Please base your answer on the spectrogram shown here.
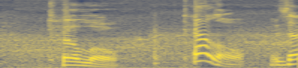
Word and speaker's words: Tello: DJI Telly. Tello. Tello.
